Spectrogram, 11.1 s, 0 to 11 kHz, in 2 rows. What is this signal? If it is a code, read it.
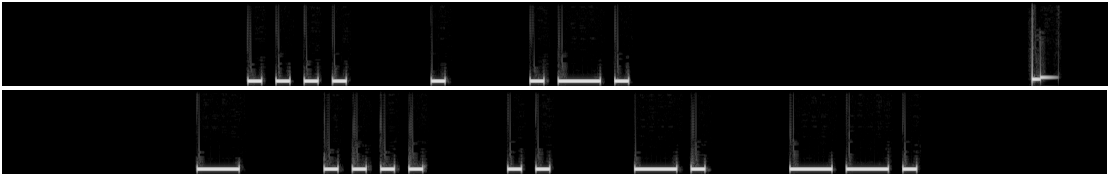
Morse code, heard as a keyed tone, about 17 wpm, spaced as for 12 wpm, 700 Hz. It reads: HER THING
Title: 2x Character Spacing - Top 100 Words - 17wpm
